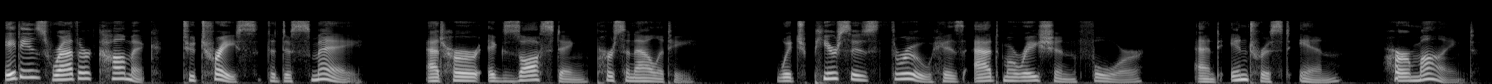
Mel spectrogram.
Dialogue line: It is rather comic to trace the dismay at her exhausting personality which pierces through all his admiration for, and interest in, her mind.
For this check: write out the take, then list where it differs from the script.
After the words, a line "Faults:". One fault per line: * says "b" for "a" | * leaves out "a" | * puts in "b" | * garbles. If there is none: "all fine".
It is rather comic to trace the dismay at her exhausting personality which pierces through his admiration for, and interest in, her mind.
Faults:
* leaves out "all"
